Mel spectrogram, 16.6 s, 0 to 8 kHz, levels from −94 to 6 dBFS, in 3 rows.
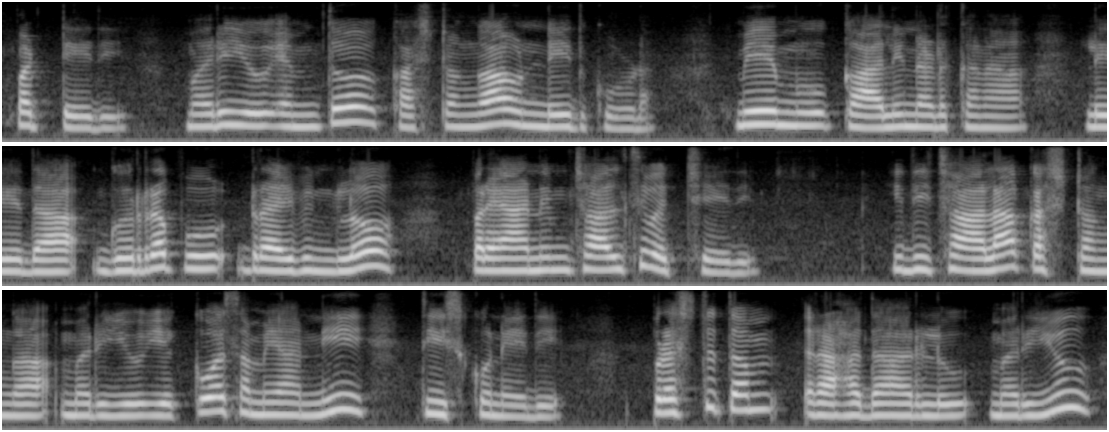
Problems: background sounds at intervals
